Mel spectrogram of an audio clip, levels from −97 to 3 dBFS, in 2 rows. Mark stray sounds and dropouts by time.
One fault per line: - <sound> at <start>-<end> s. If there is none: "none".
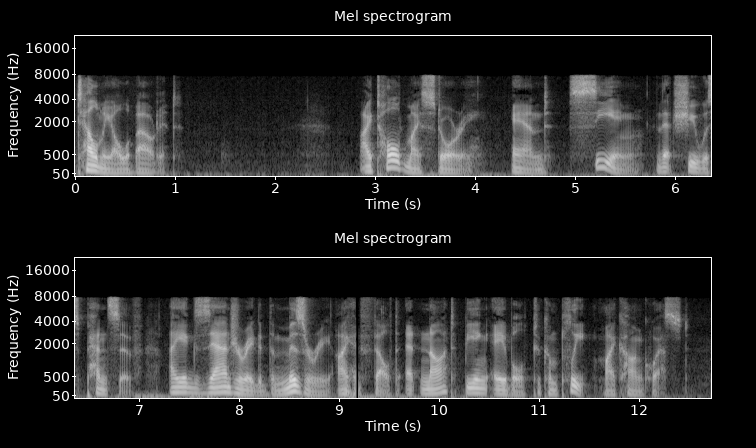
- dropout at 9.2-9.2 s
